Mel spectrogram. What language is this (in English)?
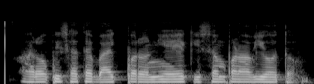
Gujarati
